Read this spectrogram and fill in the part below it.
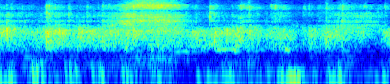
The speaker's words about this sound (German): Hey, Applaus für Applaus.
